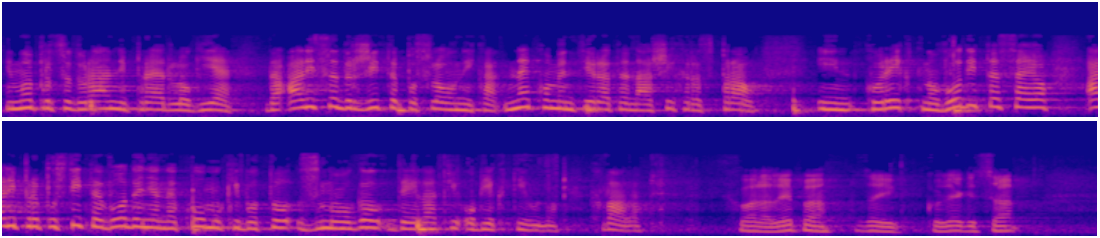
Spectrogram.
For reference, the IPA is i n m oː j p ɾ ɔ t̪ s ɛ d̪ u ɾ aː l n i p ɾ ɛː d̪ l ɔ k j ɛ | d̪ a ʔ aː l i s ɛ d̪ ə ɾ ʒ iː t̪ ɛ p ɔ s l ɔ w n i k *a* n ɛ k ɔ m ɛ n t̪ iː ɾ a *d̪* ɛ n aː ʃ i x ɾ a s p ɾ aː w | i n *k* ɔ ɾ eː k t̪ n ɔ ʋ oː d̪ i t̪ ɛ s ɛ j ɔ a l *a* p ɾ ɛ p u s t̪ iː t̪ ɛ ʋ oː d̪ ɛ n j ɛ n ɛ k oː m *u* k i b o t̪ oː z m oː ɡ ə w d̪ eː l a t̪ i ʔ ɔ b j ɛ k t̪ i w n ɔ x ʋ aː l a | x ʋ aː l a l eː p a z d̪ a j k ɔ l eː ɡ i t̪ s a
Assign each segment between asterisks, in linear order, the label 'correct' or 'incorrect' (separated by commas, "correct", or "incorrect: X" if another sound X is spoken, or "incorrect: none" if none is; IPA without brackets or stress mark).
correct, incorrect: t̪, correct, incorrect: i, correct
